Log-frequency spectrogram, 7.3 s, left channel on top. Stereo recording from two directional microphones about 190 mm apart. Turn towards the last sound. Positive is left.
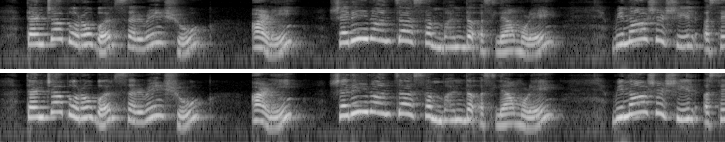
turn(degrees=-25)  # may be behind; listen again after turning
